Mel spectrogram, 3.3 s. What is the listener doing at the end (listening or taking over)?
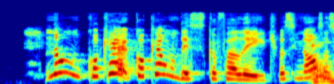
listening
